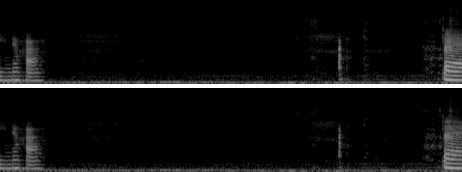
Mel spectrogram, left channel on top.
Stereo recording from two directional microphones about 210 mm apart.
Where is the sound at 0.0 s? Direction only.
10° left (ahead or behind).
